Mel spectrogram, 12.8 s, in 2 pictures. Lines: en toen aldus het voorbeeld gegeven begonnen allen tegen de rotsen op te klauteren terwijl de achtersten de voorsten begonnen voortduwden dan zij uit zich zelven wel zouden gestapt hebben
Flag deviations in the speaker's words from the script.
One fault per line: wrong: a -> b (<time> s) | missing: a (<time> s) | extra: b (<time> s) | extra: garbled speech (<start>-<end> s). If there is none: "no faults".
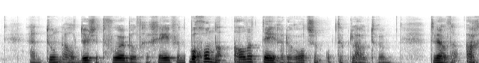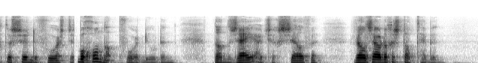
no faults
